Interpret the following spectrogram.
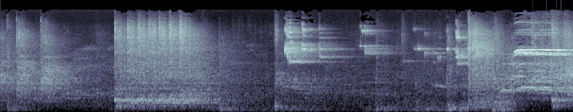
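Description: Indoor volleyball rally in a reverberant sports hall: sharp ball hits, players' shoes squeaking on the court floor and players' shouts, with a referee's whistle near the end as the point finishes.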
